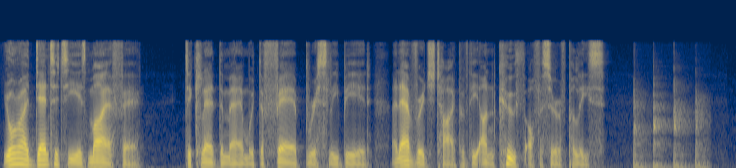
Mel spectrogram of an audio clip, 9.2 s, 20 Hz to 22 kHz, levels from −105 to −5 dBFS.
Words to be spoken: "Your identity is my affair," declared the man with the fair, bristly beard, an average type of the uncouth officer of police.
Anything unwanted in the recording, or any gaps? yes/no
yes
